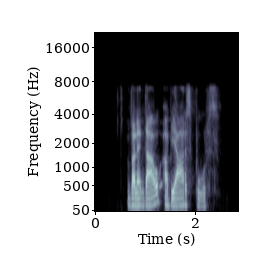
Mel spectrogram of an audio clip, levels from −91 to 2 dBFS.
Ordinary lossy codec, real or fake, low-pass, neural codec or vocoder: Opus, 24 kbps; fake; 7.2 kHz; codec, 16 kHz, 2 kbps, FunCodec, trained on Chinese and English, 25 frames a second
